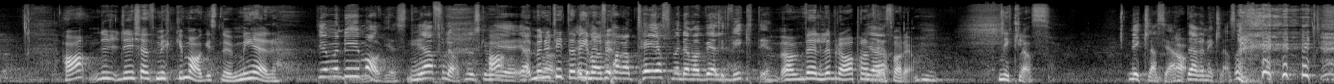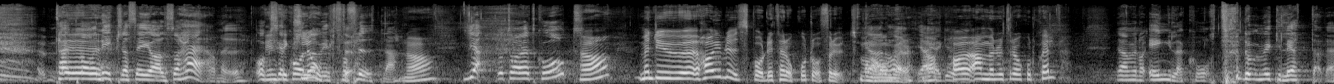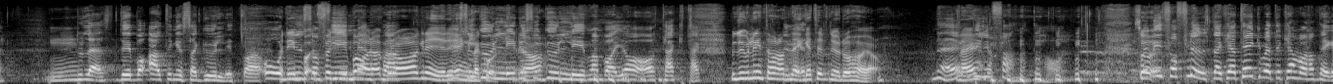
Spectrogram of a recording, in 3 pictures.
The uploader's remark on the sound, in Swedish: Live från DokuPodd 2017 på Fotografiska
